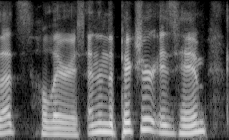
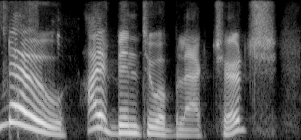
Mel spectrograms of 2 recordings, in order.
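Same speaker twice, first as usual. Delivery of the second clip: put-on impression voice, drawn out slowly. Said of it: "And he was like".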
